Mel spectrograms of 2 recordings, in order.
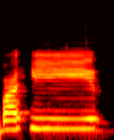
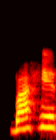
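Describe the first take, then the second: First: The vowel after h is drawn out long. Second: The vowel after h is kept short. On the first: The speaker calls it wrong. "It's not Bahir. No elongation for ha" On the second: The speaker calls it right. "That's it"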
